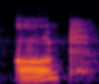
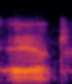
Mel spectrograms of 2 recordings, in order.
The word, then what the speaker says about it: aunt: Some people in the United States pronounce this word aunt. Me, I say ant. It sounds just like the insect.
